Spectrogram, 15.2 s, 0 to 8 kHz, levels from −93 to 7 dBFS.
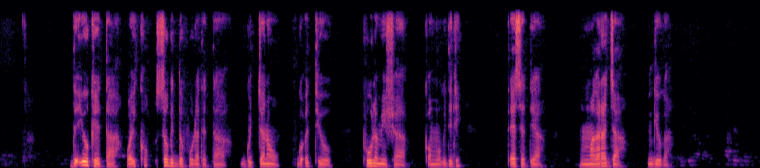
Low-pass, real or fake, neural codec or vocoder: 7.2 kHz; real; none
